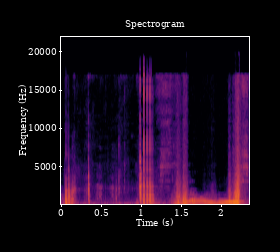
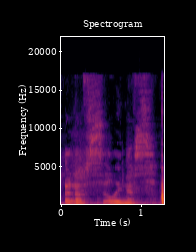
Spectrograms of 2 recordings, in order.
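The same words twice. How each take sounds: First: Slow, louder, drawn-out scold; mock scolding. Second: Said in the usual way. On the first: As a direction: stretch it out like a playful scold. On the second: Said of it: "Enough silliness, Bobby".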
